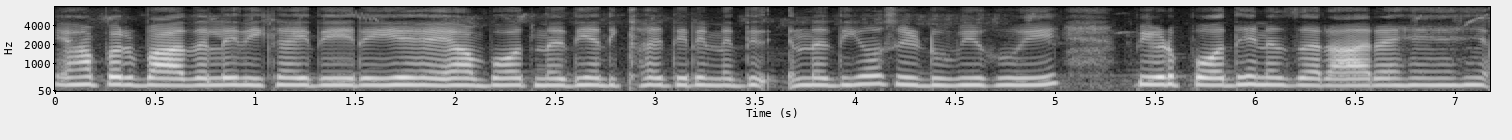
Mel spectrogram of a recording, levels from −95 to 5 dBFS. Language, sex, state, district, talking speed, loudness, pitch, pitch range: Hindi, female, Chhattisgarh, Sukma, 200 wpm, -15 LUFS, 245 Hz, 240-250 Hz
